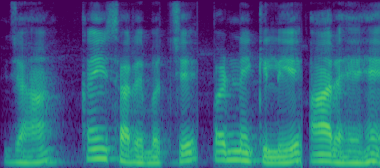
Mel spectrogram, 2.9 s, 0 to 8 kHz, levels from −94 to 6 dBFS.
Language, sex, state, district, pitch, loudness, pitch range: Hindi, male, Uttar Pradesh, Ghazipur, 130 Hz, -23 LUFS, 110-145 Hz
